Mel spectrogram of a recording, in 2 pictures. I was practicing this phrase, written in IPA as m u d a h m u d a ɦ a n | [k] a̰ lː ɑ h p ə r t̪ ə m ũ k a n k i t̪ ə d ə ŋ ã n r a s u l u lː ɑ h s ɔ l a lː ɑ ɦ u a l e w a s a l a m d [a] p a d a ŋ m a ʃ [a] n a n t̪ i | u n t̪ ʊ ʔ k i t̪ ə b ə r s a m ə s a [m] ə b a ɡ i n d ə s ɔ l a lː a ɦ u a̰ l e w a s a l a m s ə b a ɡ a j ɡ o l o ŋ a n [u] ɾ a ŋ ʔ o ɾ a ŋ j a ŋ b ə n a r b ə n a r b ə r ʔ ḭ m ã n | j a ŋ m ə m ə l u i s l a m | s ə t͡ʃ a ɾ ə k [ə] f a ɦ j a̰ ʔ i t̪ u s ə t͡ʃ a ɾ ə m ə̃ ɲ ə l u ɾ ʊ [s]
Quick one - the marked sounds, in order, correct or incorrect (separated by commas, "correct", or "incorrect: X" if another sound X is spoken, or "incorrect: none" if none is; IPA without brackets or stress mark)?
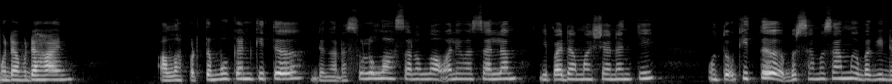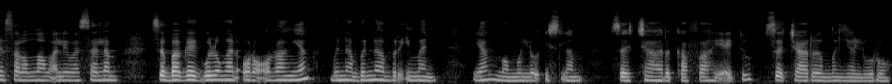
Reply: incorrect: ʔ, incorrect: i, correct, correct, incorrect: o, incorrect: a, incorrect: h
